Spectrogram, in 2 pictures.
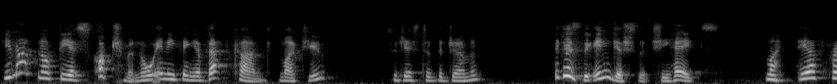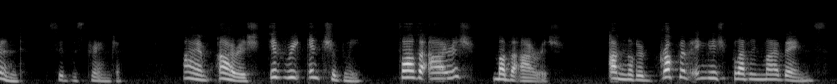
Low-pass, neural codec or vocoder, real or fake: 7.2 kHz; codec, 16 kHz, 1.1 kbps, Voila-Tokenizer; fake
